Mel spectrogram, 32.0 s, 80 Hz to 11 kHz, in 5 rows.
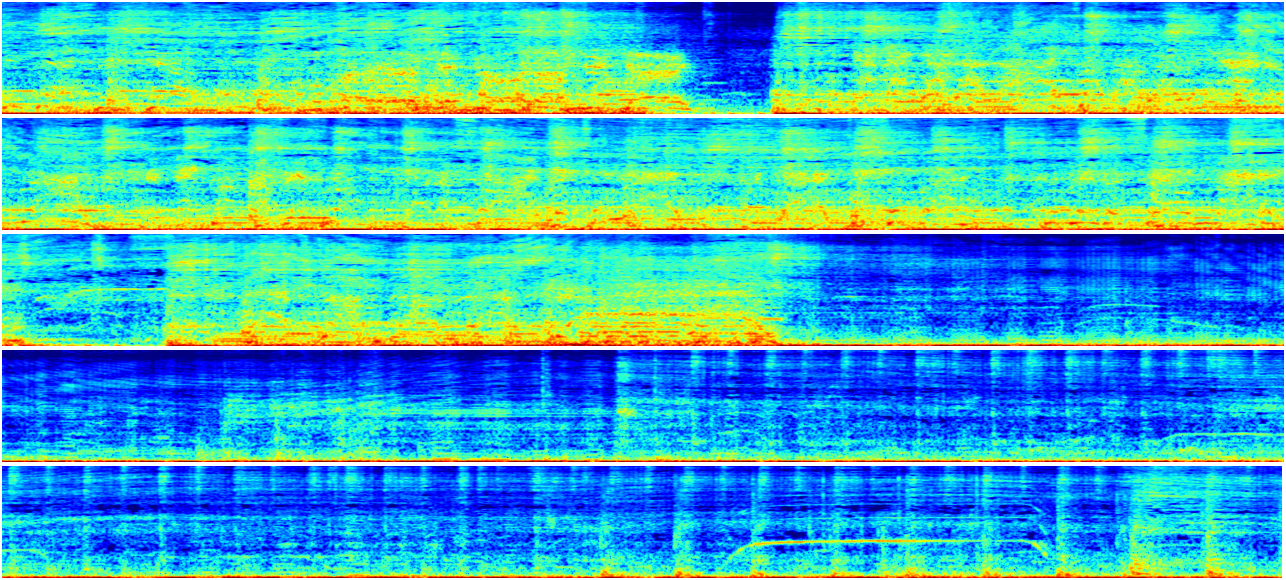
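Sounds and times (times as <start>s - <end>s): live band playing rock music: 0.0s - 32.0s.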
